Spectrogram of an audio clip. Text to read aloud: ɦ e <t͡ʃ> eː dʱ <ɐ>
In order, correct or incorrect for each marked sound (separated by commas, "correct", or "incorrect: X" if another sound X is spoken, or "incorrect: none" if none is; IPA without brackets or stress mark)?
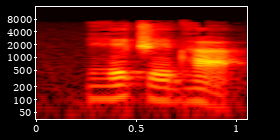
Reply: correct, incorrect: a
